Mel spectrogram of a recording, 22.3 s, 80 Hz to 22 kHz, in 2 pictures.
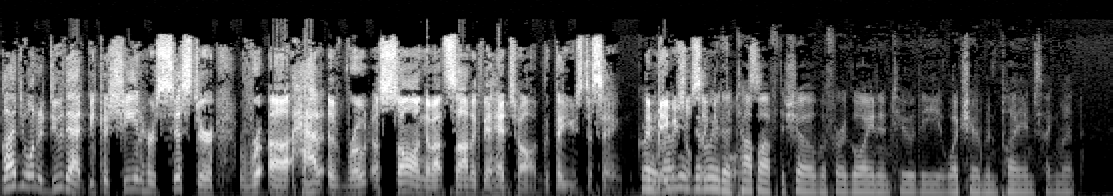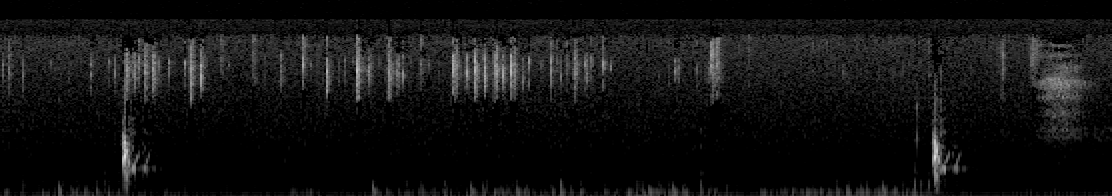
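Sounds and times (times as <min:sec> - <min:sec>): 
speech: 0:00.0 - 0:10.8, 0:12.4 - 0:12.6
low rumble: 0:10.8 - 0:21.5
soft keyboard tapping: 0:11.1 - 0:20.4
keyboard key clicks: 0:14.1 - 0:17.2.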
